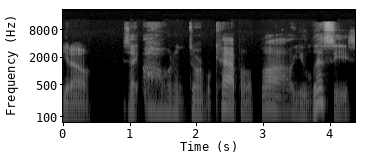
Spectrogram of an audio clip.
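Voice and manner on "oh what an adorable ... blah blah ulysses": thrilled, eager, excited, gushing chatter. Retelling a vet assistant greeting the cat: imitating an excited vet assistant. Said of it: "he's really excited".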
